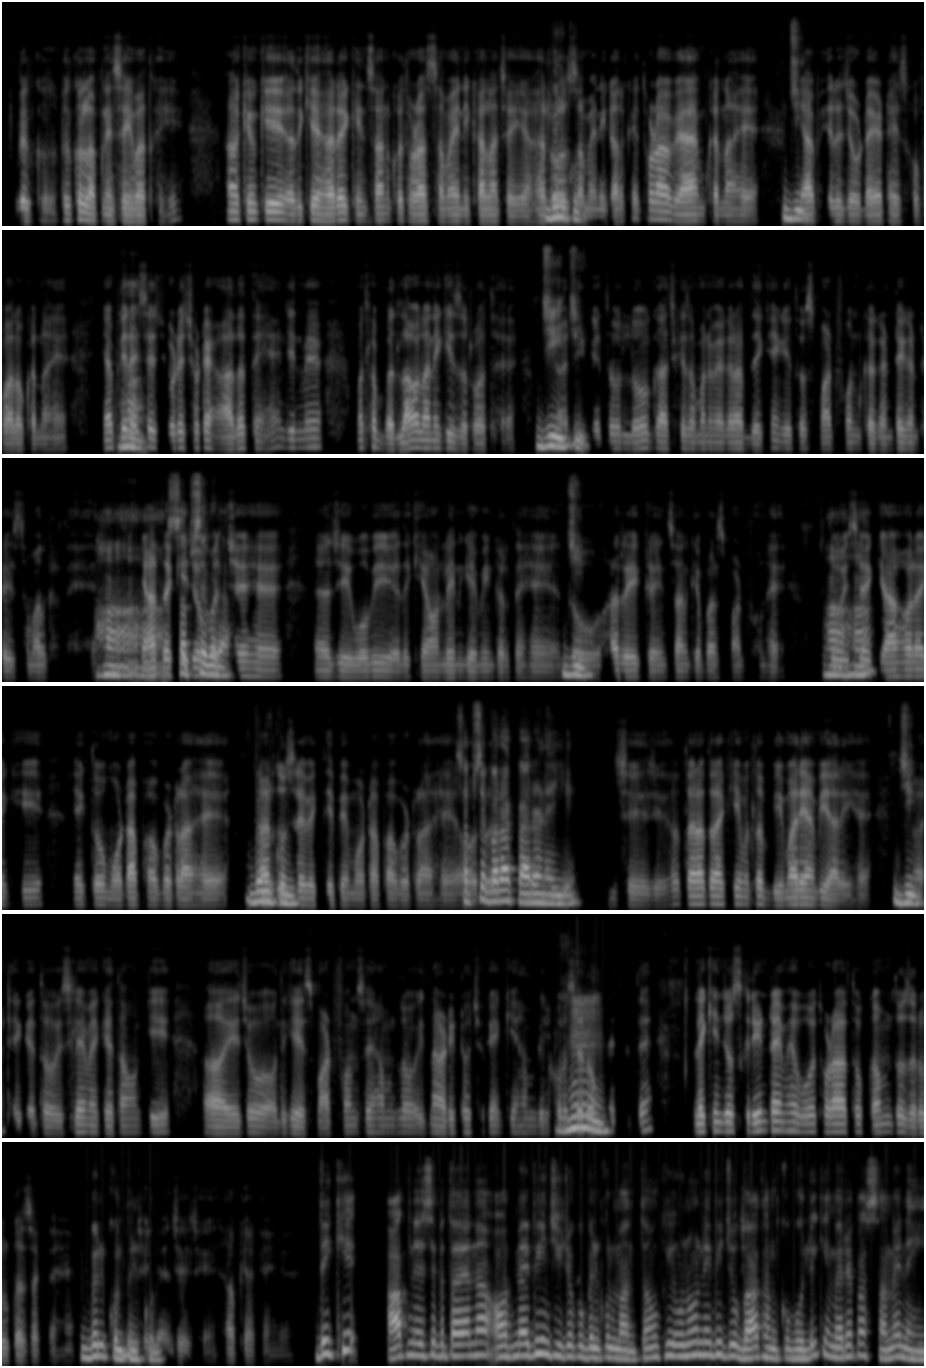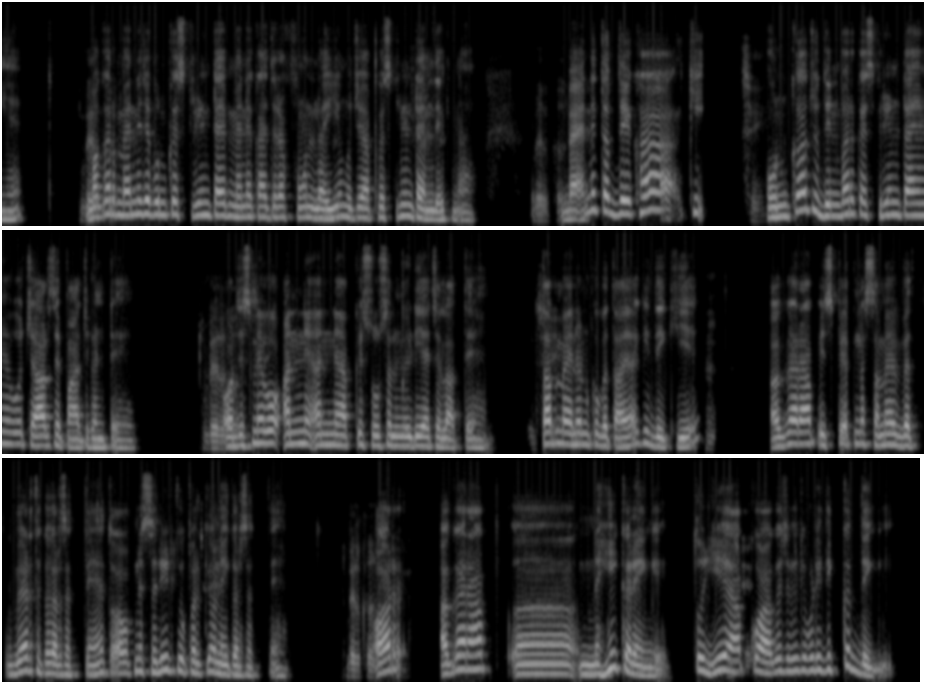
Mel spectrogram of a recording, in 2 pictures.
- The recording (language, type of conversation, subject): Hindi, unstructured, क्या मोटापा आज के समय की सबसे बड़ी स्वास्थ्य चुनौती है?
- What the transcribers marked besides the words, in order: static; tapping; in English: "डाइट"; in English: "फ़ॉलो"; in English: "स्मार्टफ़ोन"; in English: "गेमिंग"; in English: "स्मार्टफ़ोन"; in English: "स्मार्टफ़ोन"; in English: "अडिक्ट"; distorted speech; in English: "स्क्रीनटाइम"; in English: "स्क्रीनटाइम"; in English: "स्क्रीनटाइम"; in English: "स्क्रीनटाइम"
